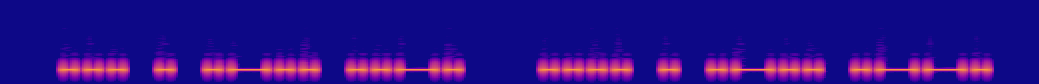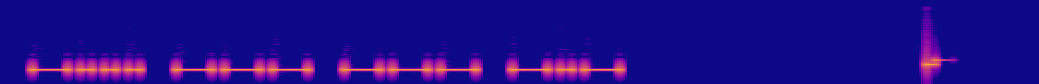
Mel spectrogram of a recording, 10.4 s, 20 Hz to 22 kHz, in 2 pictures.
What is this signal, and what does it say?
Morse code, heard as a keyed tone, about 20 wpm, 700 Hz. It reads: SELF HELP BOOK
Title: Difficult Words with Hints - 20wpm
